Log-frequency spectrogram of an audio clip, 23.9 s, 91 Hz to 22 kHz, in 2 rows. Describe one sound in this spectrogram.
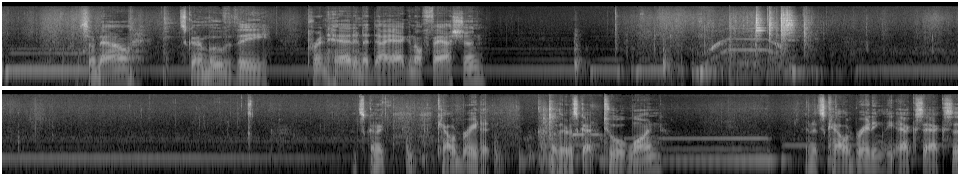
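A 3D printer's motors whine in quick rising and falling bursts.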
